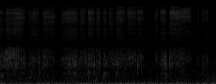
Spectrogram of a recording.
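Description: A charcoal stick is scratched along the right side of a kraft paper sketchbook page resting on a dark desk, in repeated strokes. The quiet, steady, gritty scraping has a bright, hissy texture over a faint low hum, with brief dips between strokes.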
